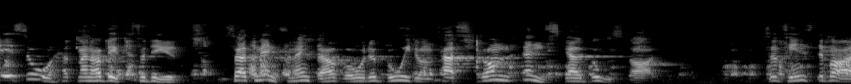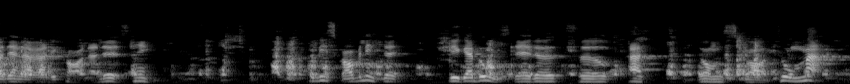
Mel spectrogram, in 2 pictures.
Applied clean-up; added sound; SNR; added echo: classical method log-MMSE.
